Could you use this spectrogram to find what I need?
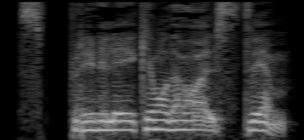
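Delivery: hissing dragon voice. Narrator reads a dragon's eager reply, hissed. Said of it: "прошипел он".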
